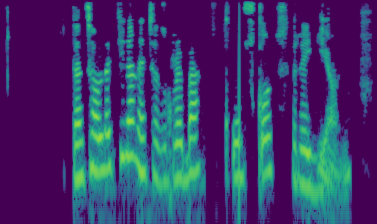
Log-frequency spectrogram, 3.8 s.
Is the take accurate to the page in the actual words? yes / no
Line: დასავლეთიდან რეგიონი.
no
